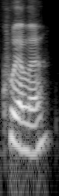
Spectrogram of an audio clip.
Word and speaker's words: Quilla: And I see, is it Sister Quilla? Is that how you say her name? Or is it Keela? My tribe, Quilla. I said it right.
